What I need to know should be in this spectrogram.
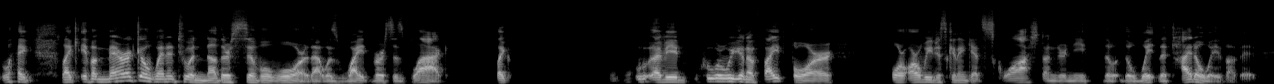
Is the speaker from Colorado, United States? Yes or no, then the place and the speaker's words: no; Texas, United States; being an Asian American man growing up in Texas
